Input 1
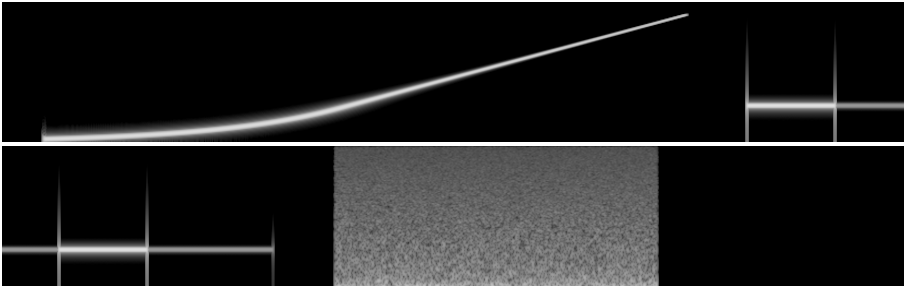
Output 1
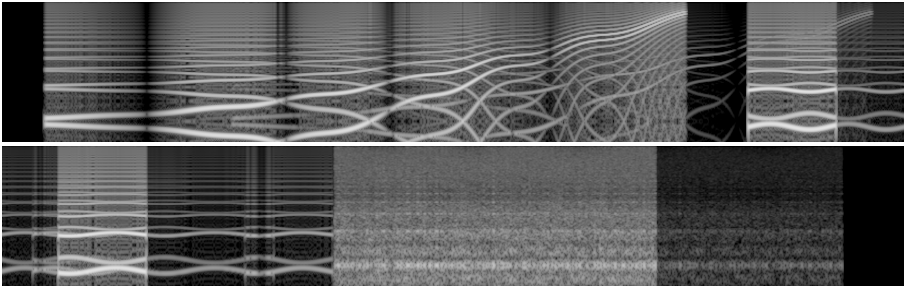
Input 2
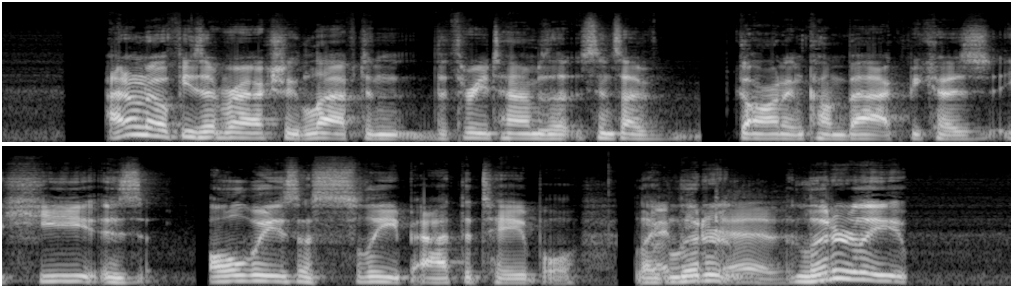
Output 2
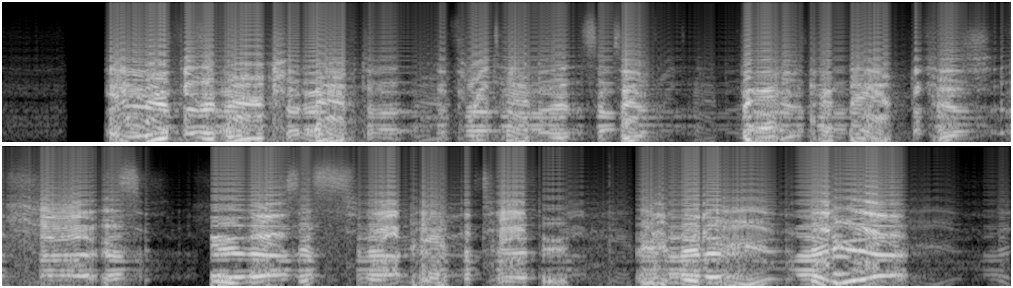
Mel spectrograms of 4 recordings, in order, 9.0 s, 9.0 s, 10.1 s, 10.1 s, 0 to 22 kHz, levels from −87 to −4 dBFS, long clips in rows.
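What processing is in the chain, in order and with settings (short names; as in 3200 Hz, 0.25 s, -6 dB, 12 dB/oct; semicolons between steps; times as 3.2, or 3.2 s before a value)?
wow and flutter 130 cents; fixed phaser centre 1000 Hz, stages 8; on a send: echo 0.933 s -21 dB; on the sum: polarity switched at an audio rate 600 Hz; gain +4.5 dB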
